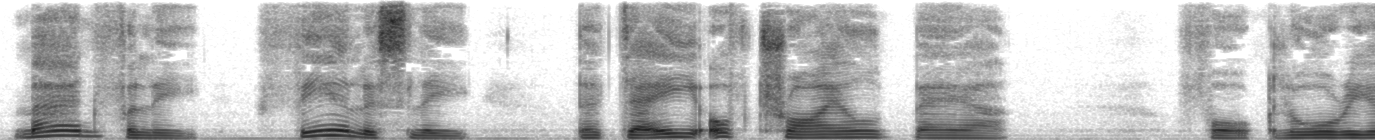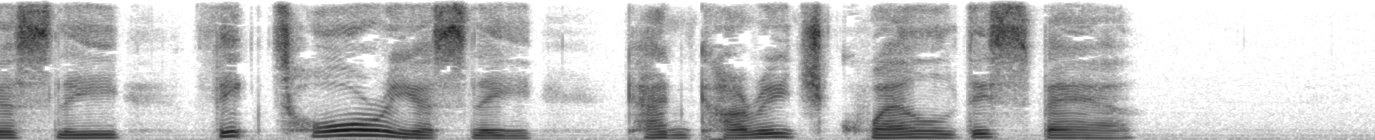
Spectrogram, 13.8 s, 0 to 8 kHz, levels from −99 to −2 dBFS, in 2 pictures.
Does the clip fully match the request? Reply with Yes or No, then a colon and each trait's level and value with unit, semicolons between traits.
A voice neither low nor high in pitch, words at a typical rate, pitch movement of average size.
No: medium, 165 Hz; slow, 60 wpm; average, 4.2 semitones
